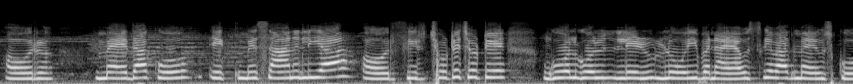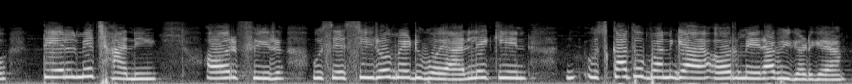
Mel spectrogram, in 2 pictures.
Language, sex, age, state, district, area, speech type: Hindi, female, 18-30, Uttar Pradesh, Mirzapur, rural, spontaneous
